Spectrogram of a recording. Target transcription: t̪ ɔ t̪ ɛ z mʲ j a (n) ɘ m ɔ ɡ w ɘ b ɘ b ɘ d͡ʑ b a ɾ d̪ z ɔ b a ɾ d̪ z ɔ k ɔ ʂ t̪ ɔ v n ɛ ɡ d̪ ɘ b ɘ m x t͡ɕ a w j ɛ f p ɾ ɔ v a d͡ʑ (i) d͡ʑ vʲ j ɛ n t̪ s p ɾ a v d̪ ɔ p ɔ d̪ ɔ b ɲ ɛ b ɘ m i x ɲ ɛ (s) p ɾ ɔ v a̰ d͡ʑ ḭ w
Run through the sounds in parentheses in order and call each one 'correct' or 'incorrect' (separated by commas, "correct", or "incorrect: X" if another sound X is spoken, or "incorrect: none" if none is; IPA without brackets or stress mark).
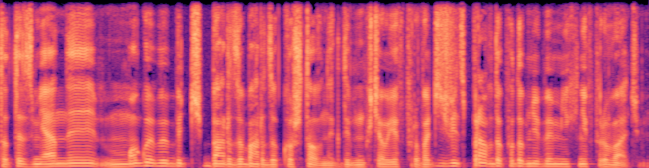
correct, correct, incorrect: f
